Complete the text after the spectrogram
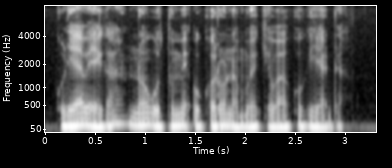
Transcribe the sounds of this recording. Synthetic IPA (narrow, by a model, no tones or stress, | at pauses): koɾeaβɛɣanɔɣotumɛʔokɔɾɔnamwɛkewakoɣeada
